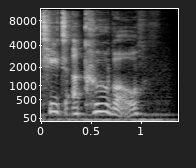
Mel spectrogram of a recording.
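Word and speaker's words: Tite Kubo: to all the manga characters difficult it's actually pronounced teat Kubo yes t takubo straight drinking milk straight from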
